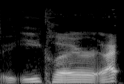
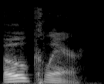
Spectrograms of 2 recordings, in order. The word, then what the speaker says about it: Eau Claire: Yeah, I remember the other day, Kyle wrote me and I couldn't pronounce the name of his town. I was Eclair. I thought it was Eclair. Now, apparently I was severely mispronouncing this. It isn't Eclair.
